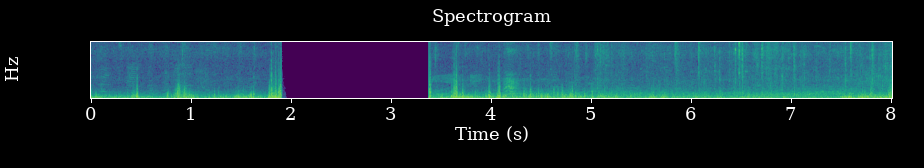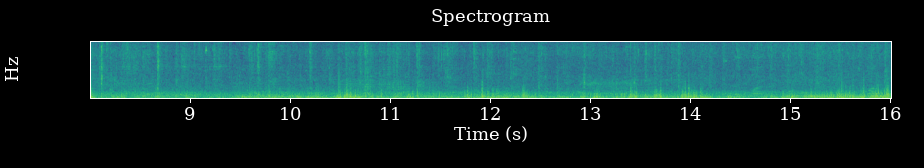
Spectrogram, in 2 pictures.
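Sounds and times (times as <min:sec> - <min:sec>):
miniature train rumbling: 0:03.9 - 0:16.0
wheels clicking on rails: 0:04.0 - 0:16.0.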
